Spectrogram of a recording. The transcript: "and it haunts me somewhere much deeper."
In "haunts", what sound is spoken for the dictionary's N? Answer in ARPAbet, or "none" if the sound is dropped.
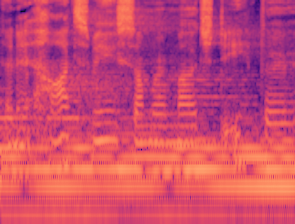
none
